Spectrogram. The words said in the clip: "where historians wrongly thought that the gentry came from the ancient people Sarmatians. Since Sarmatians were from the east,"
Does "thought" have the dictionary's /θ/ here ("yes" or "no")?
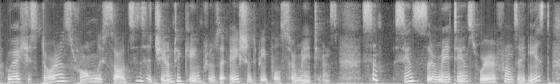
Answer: no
